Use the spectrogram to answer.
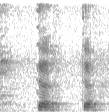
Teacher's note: ujung lidah dari arah permukaan atasnya bertemu dengan daging tempat tumbuh gigi seri atas. Pangkal lidah tidak terangkat. Jadi yang terangkat itu ujung lidah dari atas, dari arah permukaan. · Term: huruf da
